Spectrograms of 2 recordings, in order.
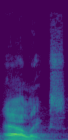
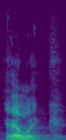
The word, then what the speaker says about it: Alex: Now, it's spelled Alex. A lex. It's pronounced ELC.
